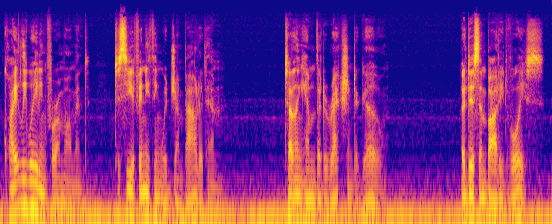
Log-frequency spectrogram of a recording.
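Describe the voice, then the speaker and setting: A man's voice: deep voice, noisy background. A man reading scripted story narration as an audiobook narrator.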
